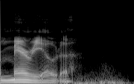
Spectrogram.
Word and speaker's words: Mariota: Is it Mariota or Mariota? I think I've heard the pronouncer say Mariota, so I'm going to say Mariota.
